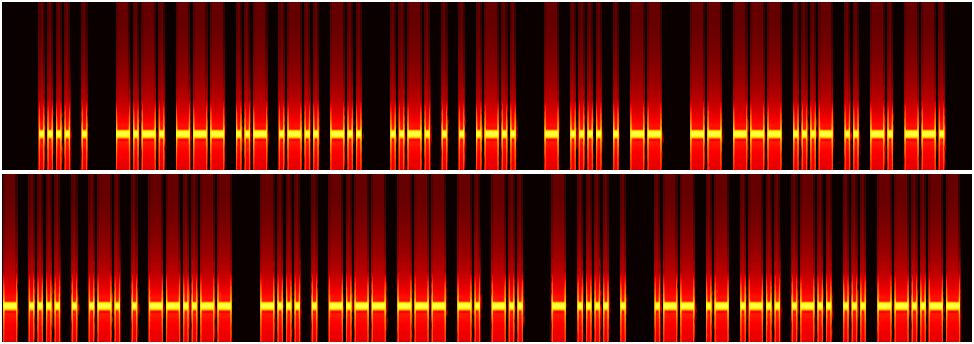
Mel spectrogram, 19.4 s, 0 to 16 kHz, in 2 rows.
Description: Morse code, heard as a keyed tone, about 28 wpm, 700 Hz. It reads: HE COULD FEEL THEM MOVING THERE, BEYOND THE WALLS,
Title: A Sound Of Thunder 28wpm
